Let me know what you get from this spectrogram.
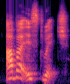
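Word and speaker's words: Aberystwyth: lee says hi all the welsh town is pronounced abba abba it's abba is twitch ah ava is twitch that's the pronunciation what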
